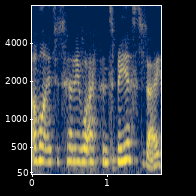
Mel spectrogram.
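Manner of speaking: out of breath, breathless. Starting to tell viewers what happened yesterday, out of breath. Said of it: "out of breath now".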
